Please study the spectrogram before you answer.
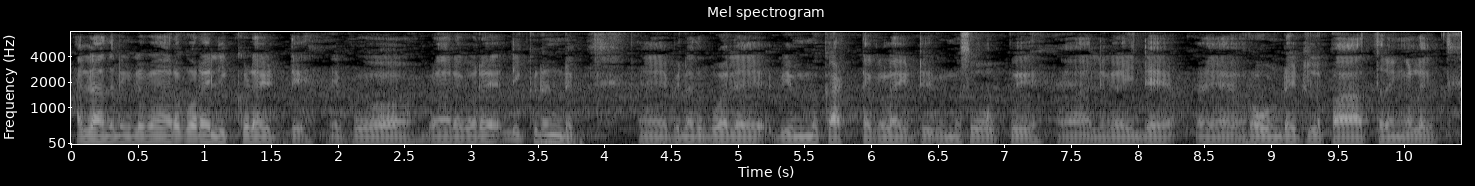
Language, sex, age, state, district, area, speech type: Malayalam, male, 18-30, Kerala, Kozhikode, rural, spontaneous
